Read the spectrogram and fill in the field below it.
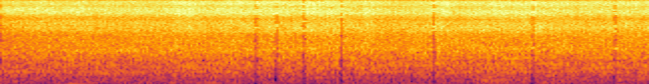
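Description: Sprouts dosa batter sizzling on an oiled hot pan, a steady bright hiss running unbroken throughout, close and even in loudness, with no talk over it.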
